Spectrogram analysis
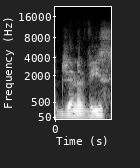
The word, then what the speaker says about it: Genovese: if I recall, I believe it's called the Genovese incident. Is that how it's pronounced?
